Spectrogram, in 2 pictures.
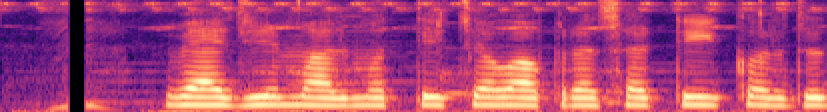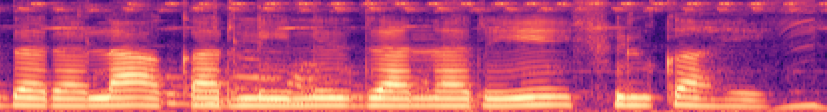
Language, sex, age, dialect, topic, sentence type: Marathi, female, 25-30, Varhadi, banking, statement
